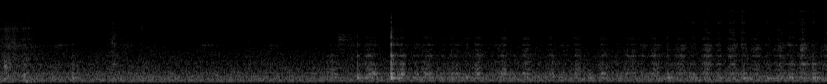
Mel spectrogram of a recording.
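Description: A pencil scratches sketch lines across the flat top of a small wooden child's stool. The result is a quiet, steady dry rubbing and scratching with a low hum underneath, and a single sharper tick near the middle.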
